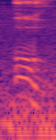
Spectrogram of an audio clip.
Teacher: the vav is actually going to convert to a shuruk and sound like ooh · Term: boom-off rule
